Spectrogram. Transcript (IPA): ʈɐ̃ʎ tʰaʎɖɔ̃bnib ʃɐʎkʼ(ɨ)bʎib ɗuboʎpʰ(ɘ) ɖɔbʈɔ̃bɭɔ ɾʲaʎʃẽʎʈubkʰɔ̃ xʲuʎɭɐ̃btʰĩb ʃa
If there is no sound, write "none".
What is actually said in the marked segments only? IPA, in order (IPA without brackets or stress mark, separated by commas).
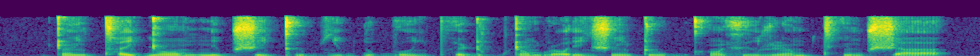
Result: ɨ, ɘ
